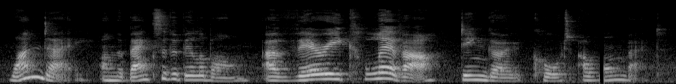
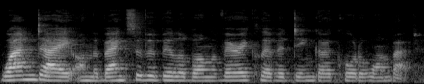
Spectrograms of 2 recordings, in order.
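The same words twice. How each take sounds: First: It is read slowly with a lively, varied voice. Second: It is read quickly in a flat monotone voice. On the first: The speaker calls it right. "can you see how I'm talking and how I'm saying it? Is I change my voice up" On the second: The speaker calls it wrong. "I was too quick, I had a monotone voice"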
